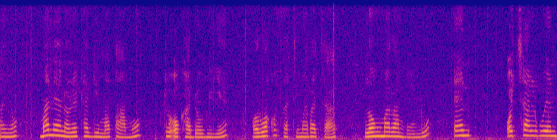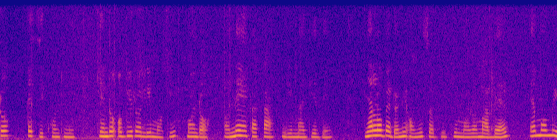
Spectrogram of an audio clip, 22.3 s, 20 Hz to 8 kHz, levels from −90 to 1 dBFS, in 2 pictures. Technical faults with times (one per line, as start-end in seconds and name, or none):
none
